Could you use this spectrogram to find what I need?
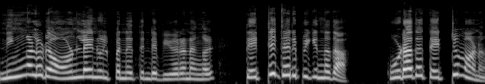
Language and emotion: Malayalam, angry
